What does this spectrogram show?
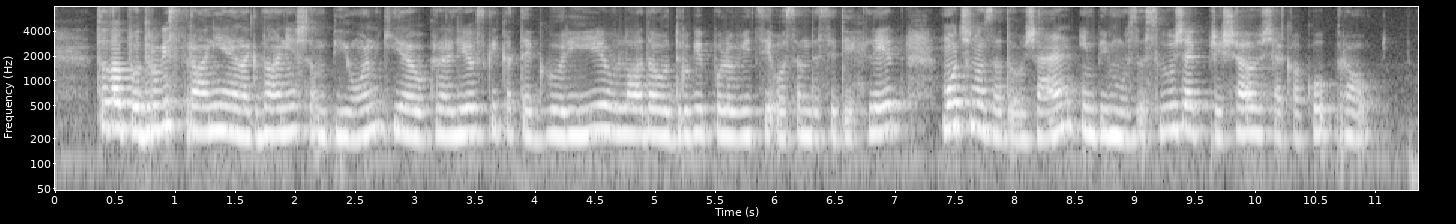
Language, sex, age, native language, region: Slovenian, female, 18-29, Slovenian, Drava region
